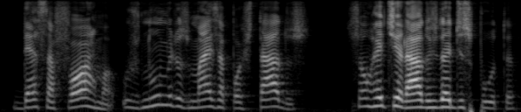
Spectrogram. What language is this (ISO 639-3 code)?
por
